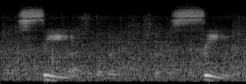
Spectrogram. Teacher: the fourth tone is the lowest tone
